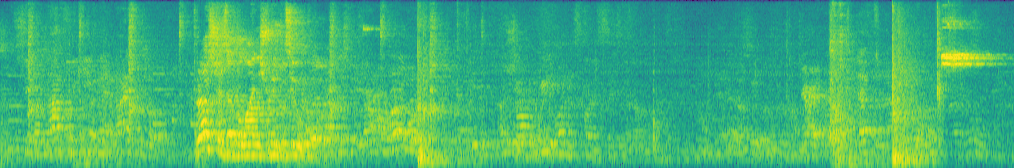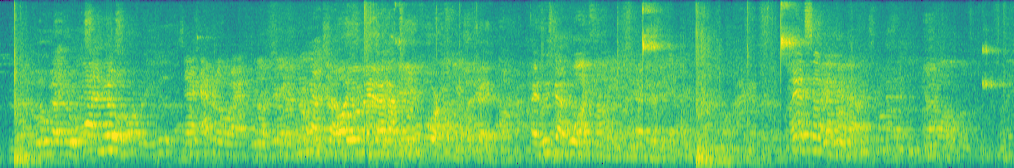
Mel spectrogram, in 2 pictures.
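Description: Several young men talk and call out in a large echoing gym.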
